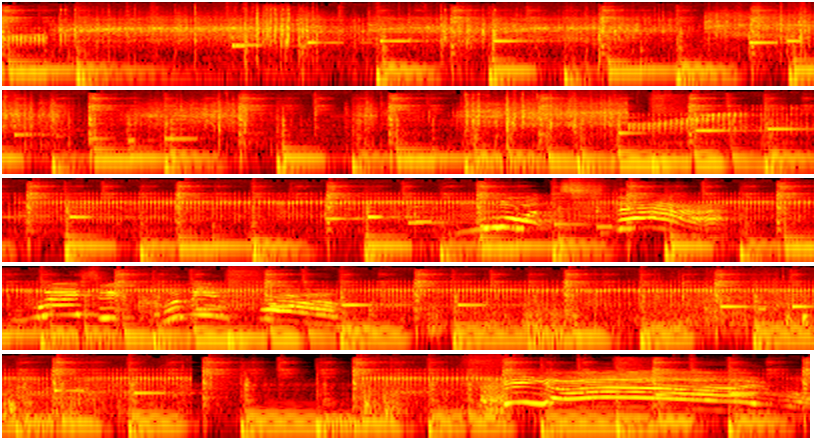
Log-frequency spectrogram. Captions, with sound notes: (FARTS) WHATS THAT? Where's it coming from? (FARTS) THEOOO!!!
